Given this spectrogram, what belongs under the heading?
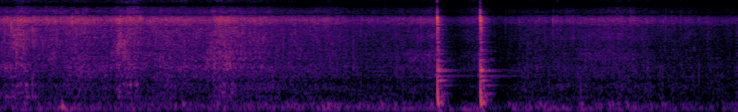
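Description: Ground spice paste of ginger and garlic sizzles and fries in a pan for a fish curry, a steady soft hiss with two brief sharp clatters near the end.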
